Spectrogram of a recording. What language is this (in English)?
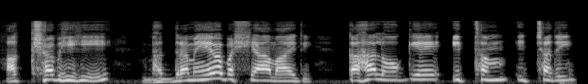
Sanskrit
